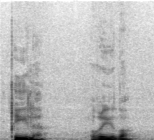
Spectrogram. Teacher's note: الاشمام هنا عباره عن ايه ضم الشفتين قبل النطق بالقاف قيل انما الياء زي ما هي ياء ماديه ياء ساكنه مافيش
